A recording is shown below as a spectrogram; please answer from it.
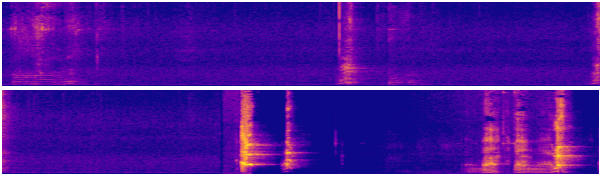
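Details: A Miniature Pinscher, coaxed into barking, gives sharp, high barks, spaced at first, then in a quick cluster at the end.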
